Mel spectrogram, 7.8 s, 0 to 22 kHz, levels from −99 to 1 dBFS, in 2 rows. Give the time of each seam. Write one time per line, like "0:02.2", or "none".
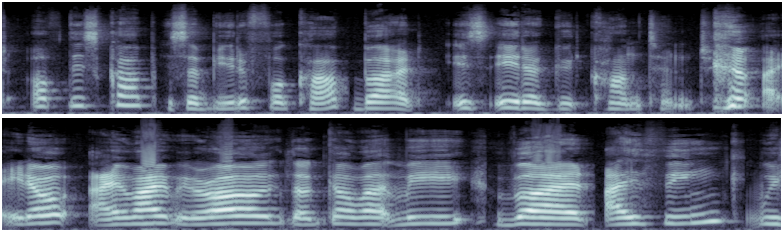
0:03.4

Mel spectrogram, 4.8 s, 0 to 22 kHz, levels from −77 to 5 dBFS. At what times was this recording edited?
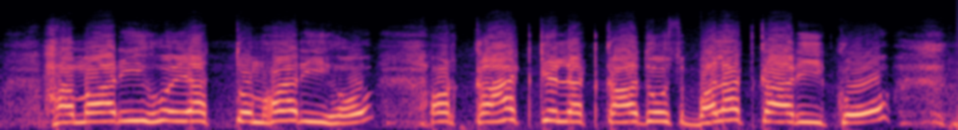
none

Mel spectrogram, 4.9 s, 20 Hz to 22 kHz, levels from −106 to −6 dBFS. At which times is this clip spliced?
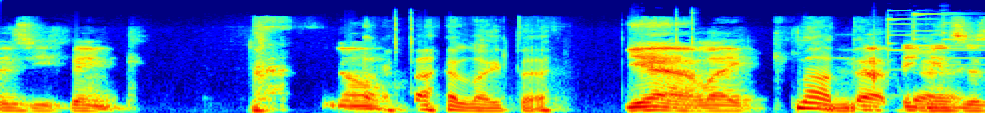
none

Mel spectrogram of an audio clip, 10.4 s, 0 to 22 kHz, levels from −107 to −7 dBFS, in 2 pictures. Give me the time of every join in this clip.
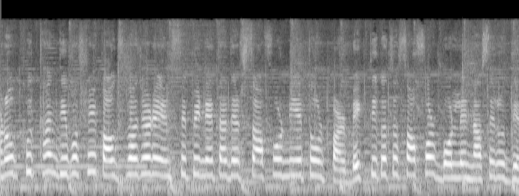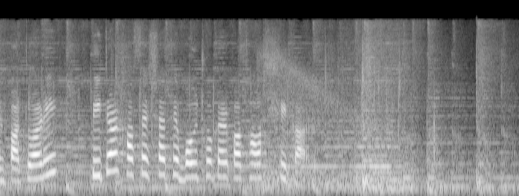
0:09.2

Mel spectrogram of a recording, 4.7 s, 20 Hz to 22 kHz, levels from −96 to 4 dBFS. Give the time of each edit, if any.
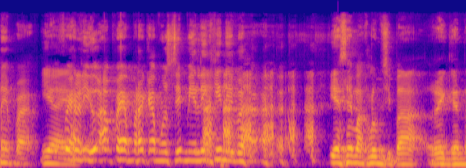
0:03.1

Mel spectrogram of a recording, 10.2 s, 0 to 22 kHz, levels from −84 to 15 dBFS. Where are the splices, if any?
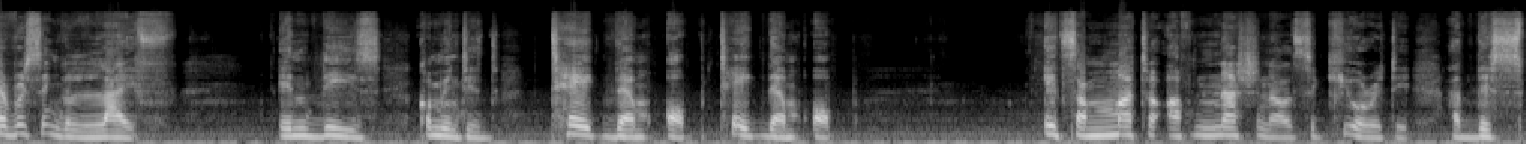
none

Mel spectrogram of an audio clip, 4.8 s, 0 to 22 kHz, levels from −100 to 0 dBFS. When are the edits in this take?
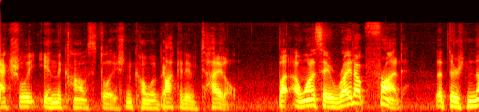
none

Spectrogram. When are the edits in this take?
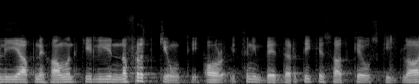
0:01.9

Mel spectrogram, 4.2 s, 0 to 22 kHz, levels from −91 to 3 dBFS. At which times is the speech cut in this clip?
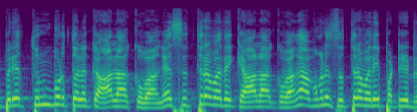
none

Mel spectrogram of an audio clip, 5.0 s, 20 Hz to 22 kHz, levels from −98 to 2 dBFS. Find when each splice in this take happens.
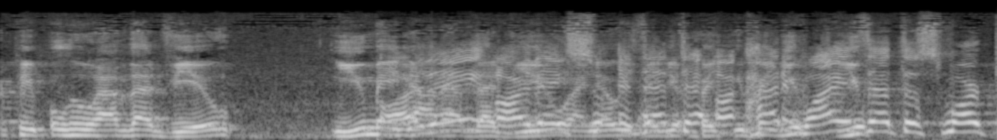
0:02.0

